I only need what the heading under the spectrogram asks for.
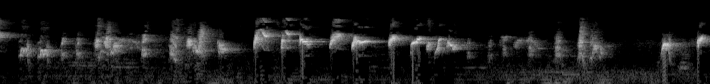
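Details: Red-whiskered bulbul singing to call its flock: quick runs of bright, warbling whistled notes rising and falling, some sharp upslurred phrases, in bursts with short pauses.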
